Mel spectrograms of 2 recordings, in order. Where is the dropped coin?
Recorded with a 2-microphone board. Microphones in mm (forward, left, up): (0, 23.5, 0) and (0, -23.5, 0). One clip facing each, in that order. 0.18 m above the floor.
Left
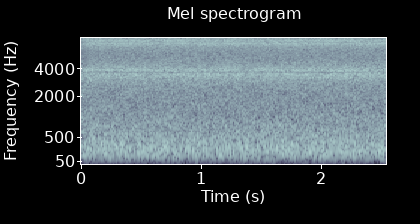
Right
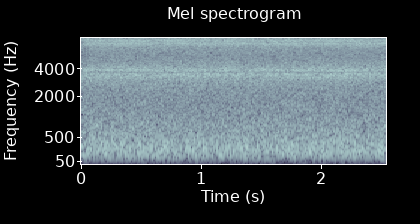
I don't hear a dropped coin.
